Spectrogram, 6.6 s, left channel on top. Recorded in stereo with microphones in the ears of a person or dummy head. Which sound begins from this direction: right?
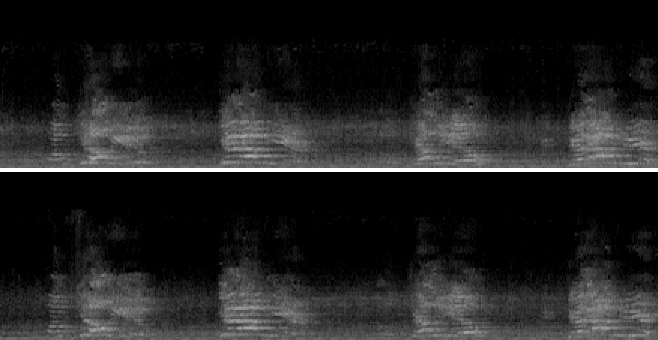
A shout, at 0.5 s.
